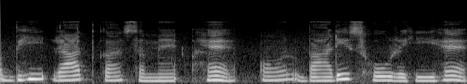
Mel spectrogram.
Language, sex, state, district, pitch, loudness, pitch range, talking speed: Hindi, female, Chhattisgarh, Raipur, 190 Hz, -16 LUFS, 170-205 Hz, 130 wpm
